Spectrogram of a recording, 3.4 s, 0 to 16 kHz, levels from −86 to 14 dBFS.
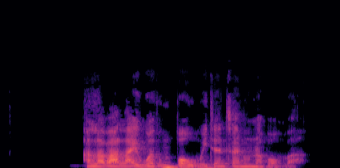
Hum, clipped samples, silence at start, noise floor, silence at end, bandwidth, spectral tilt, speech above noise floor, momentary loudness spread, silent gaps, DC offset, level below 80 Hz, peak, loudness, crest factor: none; under 0.1%; 0.85 s; under -90 dBFS; 0.35 s; 7.6 kHz; -6.5 dB/octave; over 67 dB; 14 LU; none; under 0.1%; -68 dBFS; -4 dBFS; -24 LUFS; 22 dB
